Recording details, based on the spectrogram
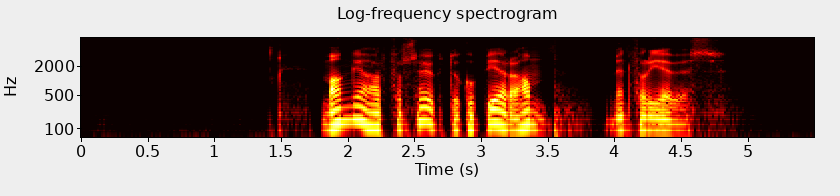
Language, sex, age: Norwegian, male, 51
